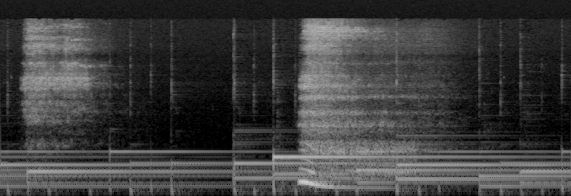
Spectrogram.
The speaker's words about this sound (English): Let's just take a deep breath together.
